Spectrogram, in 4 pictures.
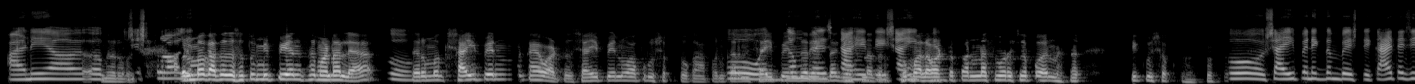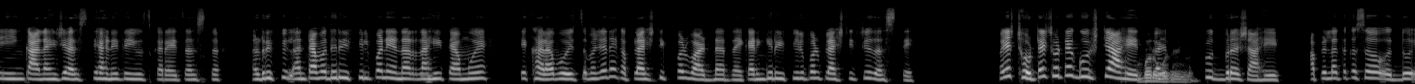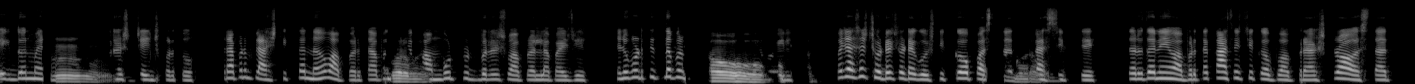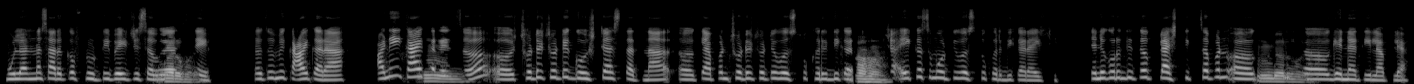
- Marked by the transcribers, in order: distorted speech; static; laughing while speaking: "मला वाटतं पन्नास वर्ष पण टिकू शकतो"; chuckle; laughing while speaking: "असते"; other background noise
- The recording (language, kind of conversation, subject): Marathi, podcast, रोजच्या आयुष्यात प्लास्टिकचा वापर कमी करण्यासाठी कोणते सोपे उपाय करता येतील?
